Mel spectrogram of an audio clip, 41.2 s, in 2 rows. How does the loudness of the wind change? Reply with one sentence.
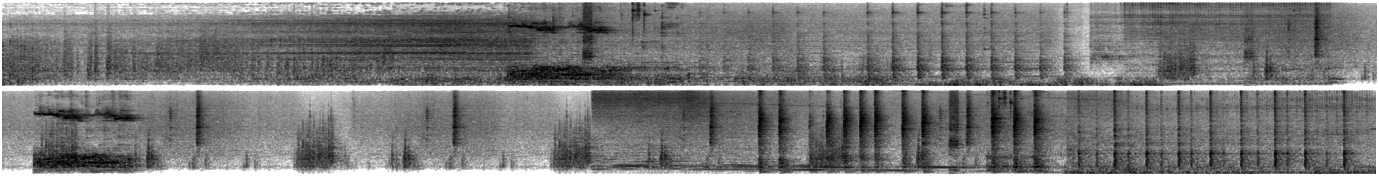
The volume of the wind stays about the same.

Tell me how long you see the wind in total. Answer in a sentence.
You can hear the wind for 41 seconds altogether.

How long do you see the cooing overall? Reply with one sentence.
The cooing can be heard for 3 seconds in total.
